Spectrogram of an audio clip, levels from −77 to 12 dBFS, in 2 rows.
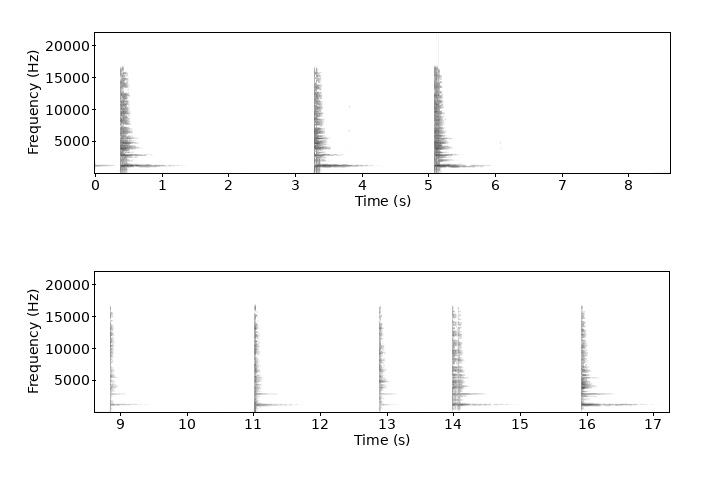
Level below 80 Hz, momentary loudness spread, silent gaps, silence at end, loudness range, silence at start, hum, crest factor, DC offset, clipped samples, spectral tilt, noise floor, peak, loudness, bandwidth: -72 dBFS; 23 LU; none; 1.05 s; 22 LU; 0.35 s; none; 30 dB; under 0.1%; under 0.1%; 1.5 dB/octave; -79 dBFS; 0 dBFS; -21 LUFS; 16 kHz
